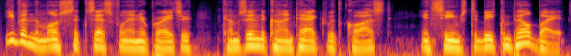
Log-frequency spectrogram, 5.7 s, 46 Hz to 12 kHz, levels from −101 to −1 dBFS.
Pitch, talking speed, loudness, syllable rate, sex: 115 Hz, 180 wpm, -19 LUFS, 5.6 syllables/s, male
